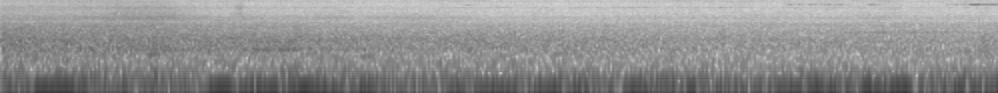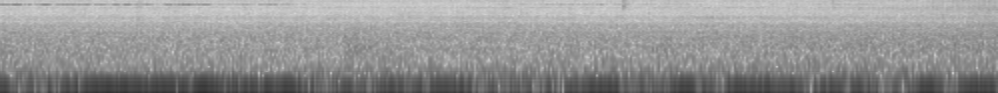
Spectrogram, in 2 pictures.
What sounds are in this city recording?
engine of unclear size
